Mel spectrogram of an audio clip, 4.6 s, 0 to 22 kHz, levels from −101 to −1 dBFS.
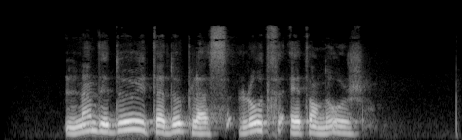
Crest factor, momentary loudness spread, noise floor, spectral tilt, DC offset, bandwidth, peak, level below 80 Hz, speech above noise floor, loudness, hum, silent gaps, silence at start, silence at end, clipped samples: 14 dB; 9 LU; -82 dBFS; -8.5 dB/octave; under 0.1%; 11 kHz; -10 dBFS; -74 dBFS; 60 dB; -24 LUFS; none; none; 0.65 s; 1.05 s; under 0.1%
